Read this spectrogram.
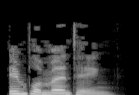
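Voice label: "implementing", British English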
